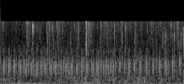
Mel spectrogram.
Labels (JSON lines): {"label": "biophony, rattle", "recorder": "SoundTrap 500"}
